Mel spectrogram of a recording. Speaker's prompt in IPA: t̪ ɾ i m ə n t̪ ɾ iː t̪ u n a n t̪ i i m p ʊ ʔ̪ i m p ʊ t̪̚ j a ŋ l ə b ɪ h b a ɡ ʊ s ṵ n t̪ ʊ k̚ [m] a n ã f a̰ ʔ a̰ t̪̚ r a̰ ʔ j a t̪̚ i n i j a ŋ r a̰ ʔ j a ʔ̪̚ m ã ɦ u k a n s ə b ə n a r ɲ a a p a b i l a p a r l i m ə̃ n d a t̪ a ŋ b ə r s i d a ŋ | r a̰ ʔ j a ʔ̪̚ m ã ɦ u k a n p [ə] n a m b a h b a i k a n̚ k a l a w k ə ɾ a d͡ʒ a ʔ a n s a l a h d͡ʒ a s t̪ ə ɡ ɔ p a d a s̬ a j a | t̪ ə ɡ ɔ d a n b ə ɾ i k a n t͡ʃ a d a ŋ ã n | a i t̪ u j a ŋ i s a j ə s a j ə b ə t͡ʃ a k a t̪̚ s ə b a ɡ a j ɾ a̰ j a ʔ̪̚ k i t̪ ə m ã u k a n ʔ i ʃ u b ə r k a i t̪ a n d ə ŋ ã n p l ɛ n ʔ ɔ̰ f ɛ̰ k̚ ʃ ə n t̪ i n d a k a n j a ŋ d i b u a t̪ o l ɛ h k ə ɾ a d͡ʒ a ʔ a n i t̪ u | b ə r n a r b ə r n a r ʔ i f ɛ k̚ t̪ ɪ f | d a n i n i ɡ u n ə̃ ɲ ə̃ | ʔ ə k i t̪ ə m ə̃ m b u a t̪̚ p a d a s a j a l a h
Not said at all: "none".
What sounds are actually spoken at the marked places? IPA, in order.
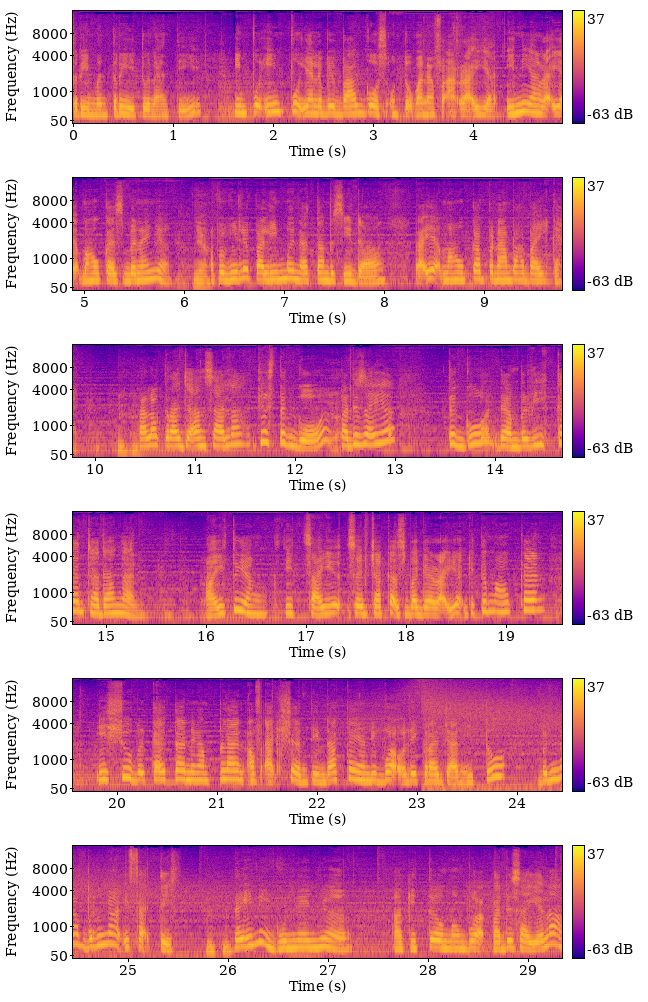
m, ə

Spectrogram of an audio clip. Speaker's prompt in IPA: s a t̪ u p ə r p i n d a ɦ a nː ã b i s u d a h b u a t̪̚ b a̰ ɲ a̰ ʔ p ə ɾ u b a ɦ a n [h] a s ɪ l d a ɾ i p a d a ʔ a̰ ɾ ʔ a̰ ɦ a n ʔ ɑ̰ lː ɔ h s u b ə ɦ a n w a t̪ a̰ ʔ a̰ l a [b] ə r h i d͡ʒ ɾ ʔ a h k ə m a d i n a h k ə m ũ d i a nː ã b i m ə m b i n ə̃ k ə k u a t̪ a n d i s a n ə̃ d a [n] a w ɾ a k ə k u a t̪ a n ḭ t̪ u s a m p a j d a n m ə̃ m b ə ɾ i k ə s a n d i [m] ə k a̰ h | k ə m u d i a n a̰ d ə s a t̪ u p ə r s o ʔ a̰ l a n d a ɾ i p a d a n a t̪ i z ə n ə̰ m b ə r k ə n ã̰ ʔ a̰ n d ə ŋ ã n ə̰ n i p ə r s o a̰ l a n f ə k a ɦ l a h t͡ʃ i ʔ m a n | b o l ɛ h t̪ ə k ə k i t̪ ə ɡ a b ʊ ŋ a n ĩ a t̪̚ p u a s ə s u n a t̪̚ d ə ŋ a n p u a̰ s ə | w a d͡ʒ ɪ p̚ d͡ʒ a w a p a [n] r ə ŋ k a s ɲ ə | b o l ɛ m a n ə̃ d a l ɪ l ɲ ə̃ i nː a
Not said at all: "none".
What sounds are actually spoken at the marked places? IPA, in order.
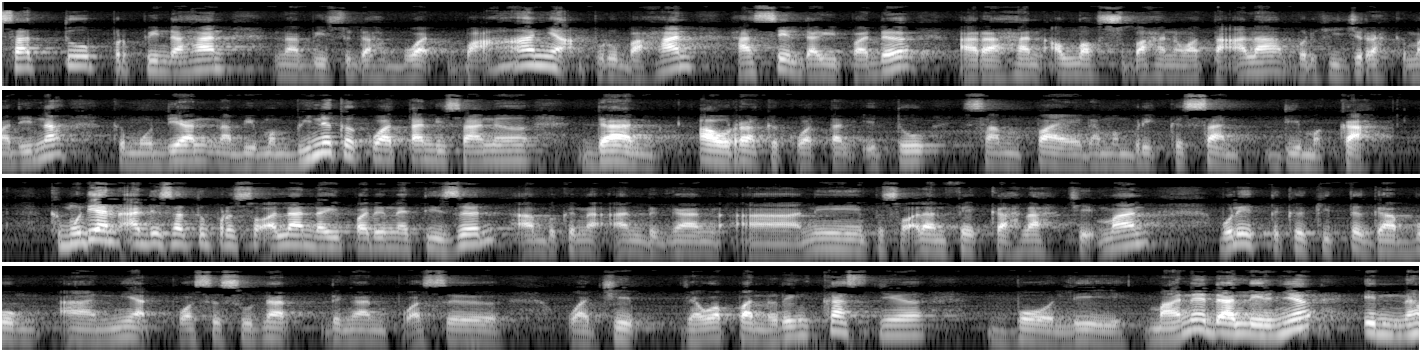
h, b, n, m, n

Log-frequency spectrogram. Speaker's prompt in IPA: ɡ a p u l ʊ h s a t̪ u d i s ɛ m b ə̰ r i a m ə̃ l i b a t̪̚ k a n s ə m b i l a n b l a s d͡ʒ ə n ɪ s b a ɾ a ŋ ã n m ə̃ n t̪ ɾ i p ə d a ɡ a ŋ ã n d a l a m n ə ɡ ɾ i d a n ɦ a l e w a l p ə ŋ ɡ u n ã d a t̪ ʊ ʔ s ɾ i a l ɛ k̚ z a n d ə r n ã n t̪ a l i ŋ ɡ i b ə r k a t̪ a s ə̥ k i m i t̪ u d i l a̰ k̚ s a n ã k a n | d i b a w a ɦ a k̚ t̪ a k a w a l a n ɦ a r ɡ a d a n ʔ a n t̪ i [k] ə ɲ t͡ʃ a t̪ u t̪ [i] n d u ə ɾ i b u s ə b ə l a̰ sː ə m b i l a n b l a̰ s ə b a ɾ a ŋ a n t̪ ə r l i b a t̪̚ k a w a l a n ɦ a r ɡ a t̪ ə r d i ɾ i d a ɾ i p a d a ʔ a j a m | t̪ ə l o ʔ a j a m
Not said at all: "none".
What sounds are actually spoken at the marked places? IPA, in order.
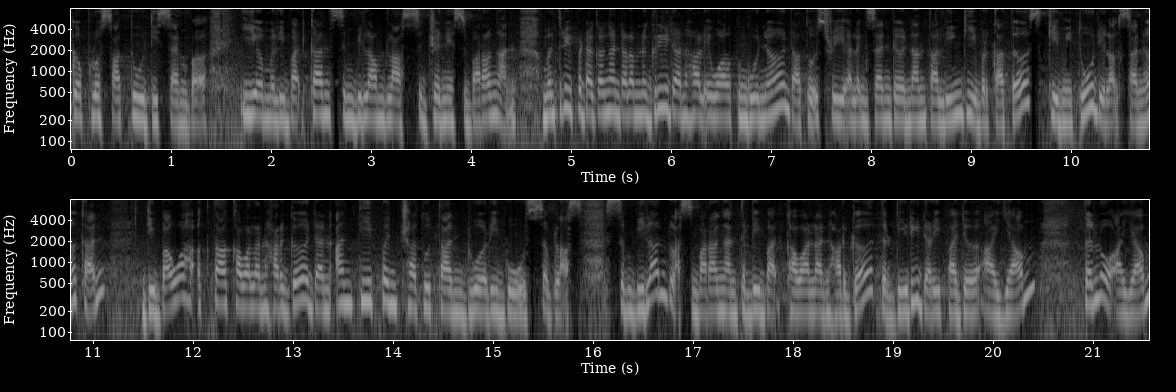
p, a

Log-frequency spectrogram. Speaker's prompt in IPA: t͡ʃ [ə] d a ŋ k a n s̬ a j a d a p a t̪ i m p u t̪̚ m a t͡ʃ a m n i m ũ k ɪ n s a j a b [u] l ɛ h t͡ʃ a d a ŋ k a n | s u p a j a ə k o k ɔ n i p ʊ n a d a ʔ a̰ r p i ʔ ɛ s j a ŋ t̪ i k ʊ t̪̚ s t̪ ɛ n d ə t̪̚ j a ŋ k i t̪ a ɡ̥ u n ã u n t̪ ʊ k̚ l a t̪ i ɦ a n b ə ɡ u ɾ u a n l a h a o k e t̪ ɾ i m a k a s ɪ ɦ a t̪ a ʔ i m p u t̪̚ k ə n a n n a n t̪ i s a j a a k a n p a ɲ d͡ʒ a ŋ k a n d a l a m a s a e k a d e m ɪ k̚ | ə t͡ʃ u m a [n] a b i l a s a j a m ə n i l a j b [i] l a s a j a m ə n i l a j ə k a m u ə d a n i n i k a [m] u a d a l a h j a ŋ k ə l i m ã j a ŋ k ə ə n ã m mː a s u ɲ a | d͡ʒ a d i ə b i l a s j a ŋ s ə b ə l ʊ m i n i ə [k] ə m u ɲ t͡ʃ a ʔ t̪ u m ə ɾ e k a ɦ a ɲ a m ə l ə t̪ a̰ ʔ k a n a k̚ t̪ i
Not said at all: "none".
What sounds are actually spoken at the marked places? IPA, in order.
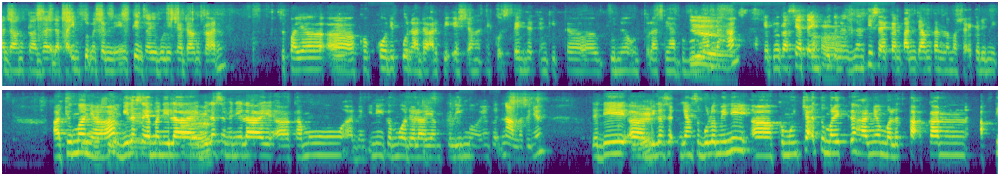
a, o, ɲ, i, m, k

